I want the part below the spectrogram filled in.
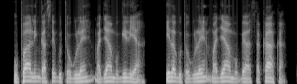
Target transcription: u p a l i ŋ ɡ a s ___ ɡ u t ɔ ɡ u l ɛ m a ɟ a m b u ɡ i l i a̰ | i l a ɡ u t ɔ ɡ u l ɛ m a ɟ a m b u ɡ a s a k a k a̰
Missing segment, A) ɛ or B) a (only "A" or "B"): A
